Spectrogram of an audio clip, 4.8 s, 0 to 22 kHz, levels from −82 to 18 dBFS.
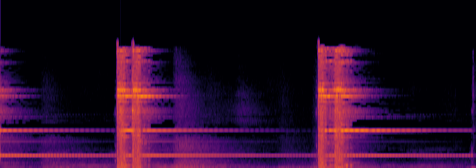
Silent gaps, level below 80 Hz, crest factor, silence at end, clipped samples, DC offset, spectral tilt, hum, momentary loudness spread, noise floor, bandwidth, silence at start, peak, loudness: none; -42 dBFS; 20 dB; 0 s; under 0.1%; under 0.1%; 0.5 dB/octave; none; 24 LU; -45 dBFS; 16 kHz; 0 s; 0 dBFS; -14 LUFS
